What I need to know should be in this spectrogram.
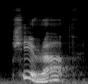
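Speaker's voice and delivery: high, bright-voiced cockney girl cheering; cheery Dido. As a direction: buck her friend up.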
